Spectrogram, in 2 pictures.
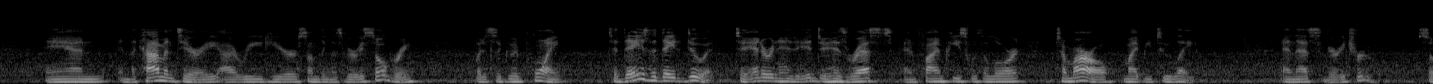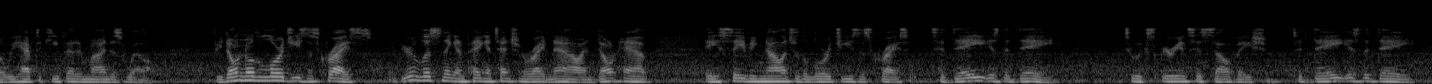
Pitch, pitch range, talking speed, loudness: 125 Hz, 115-135 Hz, 195 wpm, -36 LUFS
